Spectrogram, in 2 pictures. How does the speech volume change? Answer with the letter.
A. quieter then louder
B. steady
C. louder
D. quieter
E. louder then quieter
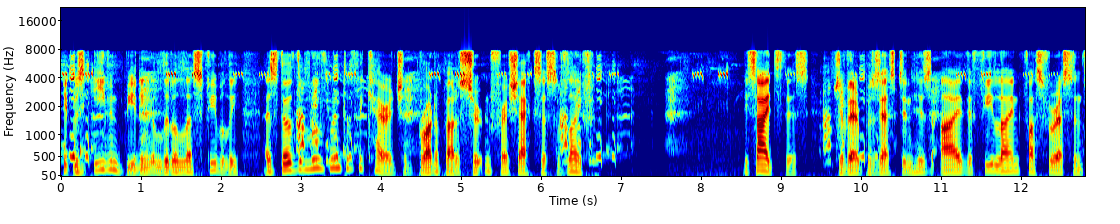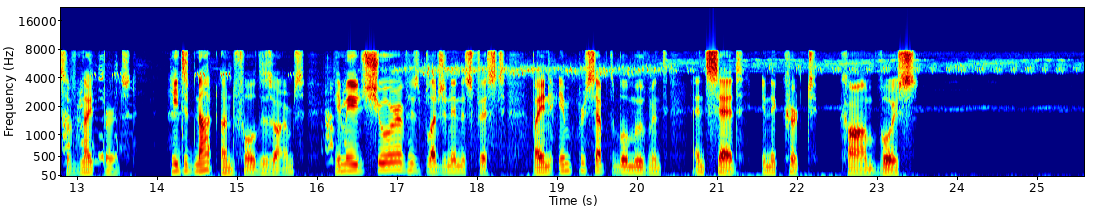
B.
